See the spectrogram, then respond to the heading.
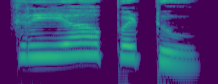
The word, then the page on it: ಕ್ರಯಪಟ್ಟಿ: krayapaṭṭi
